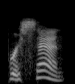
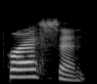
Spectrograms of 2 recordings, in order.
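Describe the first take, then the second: First: It is said the way of the verb. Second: It is said the way of the noun. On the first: It means to perform or show. "it will be a verb already" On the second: It means a gift. "you are referring to the noun, which is a gift"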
